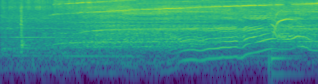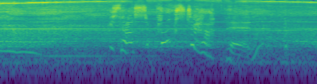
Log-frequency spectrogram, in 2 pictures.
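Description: Cartoon sound effect of a flea-vacuum appliance turned up to more power: a rushing whine that climbs in pitch, with a steady high tone under it. A wavering cry swoops up and down in the middle, and short clicks and squeaks follow near the end.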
